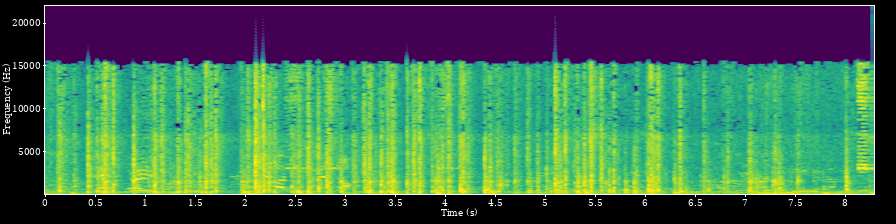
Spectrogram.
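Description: A marching band plays drums and cymbals in a loud, rapid beat.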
